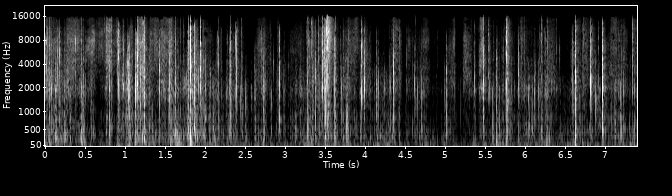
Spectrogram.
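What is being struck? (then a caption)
Paper gift bag. Fingertips fold and crease the top of a star-print paper gift bag filled with wrapped snacks to close it. The result is dense, bright paper crinkling and creasing, with sharp crackling peaks rising over a continuous rustle and almost no low end.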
